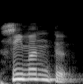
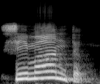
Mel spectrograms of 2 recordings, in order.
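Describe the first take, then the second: First: The vowel after the m is short. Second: The vowel after the m is long. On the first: The speaker calls it right. "स्वर का ह्रस्वीकरण हुआ, स्वर दीर्घ से और लघु हुआ" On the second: The speaker calls it wrong. "सीमांत ये बनना चाहिए ना, लेकिन ये नहीं बनेगा"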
